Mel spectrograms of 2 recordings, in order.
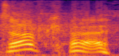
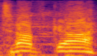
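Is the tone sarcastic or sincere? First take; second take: sarcastic; sincere. First: It is said in a mocking, sarcastic tone. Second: It is said in a plain, sincere tone. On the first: The praise is not meant seriously. The speaker calls it wrong. "It sounded like I said it like, oh" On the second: The praise is genuine. The speaker calls it right. "I'm not saying that sarcastically"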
